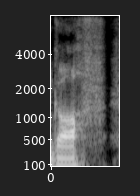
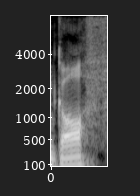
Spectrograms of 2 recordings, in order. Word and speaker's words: Gough: with susan goff and people might have noted that we're pronouncing her name gough and it's been go in the past uh i think that's just been a i don't know when we heard go for me that pronunciation was always golf but i didn't know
